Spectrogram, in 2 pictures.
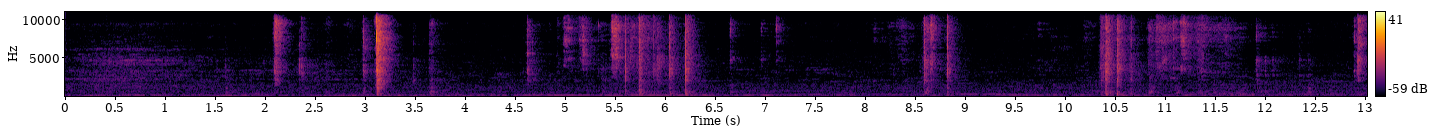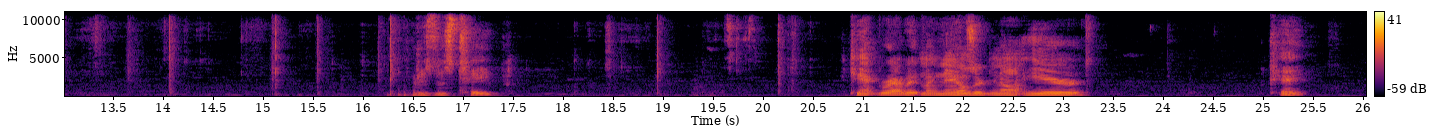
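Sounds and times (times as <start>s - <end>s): faint low hum: 0.0s - 26.0s
clicks and taps of small parts: 2.1s - 3.8s, 4.6s - 6.4s, 8.6s - 9.0s, 10.4s - 12.1s, 15.0s - 16.5s.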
